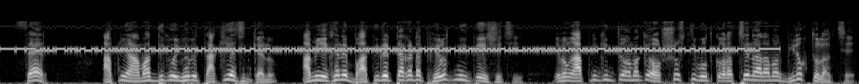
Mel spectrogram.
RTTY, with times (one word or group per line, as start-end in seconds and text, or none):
0.7-1.1 PBTZ
1.2-1.6 DDBN
1.7-2.1 ZXLZ
2.1-2.6 JDHO
2.7-3.1 UYWR
3.2-3.6 FYRP
3.7-4.0 FYUS
4.2-4.5 HPAB
4.7-5.1 NAIG
5.2-5.6 EIFR
5.7-6.1 NIDV
6.2-6.6 YLQA
6.7-7.1 LHON
7.2-7.7 JVRM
